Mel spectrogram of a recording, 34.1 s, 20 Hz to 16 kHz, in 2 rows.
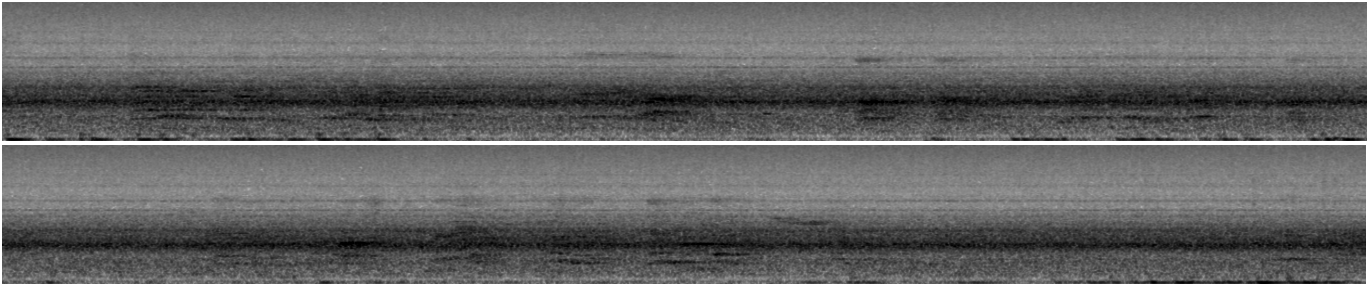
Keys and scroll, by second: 0.0-4.9 typing, 13.4-17.9 typing, 20.5 ctrl+a, 26.8-28.7 typing, 30.2-34.1 typing.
